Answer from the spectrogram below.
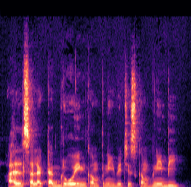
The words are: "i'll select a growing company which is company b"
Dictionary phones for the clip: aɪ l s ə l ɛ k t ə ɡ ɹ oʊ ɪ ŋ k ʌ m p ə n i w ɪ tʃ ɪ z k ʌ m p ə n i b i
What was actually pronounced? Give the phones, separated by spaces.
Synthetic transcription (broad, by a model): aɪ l s ə l ɛ k t ə ɡ ɹ oʊ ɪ ŋ k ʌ m p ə n i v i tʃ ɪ s k ʌ m p ə n i b i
